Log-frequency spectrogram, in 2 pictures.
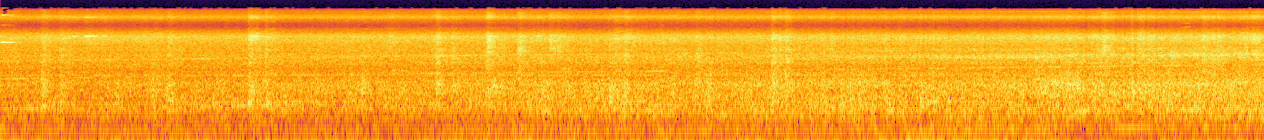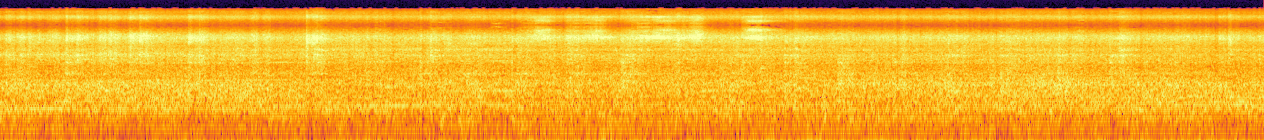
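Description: Meitetsu Gamagori Line electric train running between stations, heard from aboard: a steady rumble of wheels on the rails. It grows a little louder over the first few seconds, with a faint rising whine.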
